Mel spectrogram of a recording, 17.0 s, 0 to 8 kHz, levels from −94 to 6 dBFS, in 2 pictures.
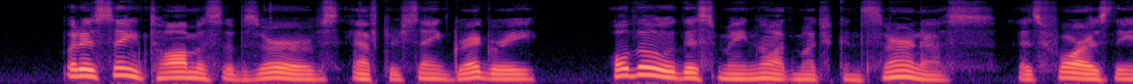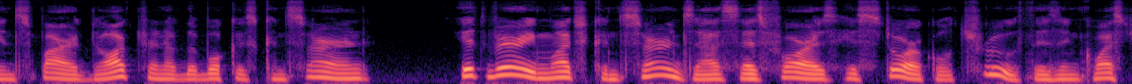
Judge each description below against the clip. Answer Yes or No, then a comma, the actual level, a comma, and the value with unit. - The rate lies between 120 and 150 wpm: Yes, average, 140 wpm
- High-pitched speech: No, low, 135 Hz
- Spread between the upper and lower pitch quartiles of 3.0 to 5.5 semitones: Yes, average, 5.1 semitones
